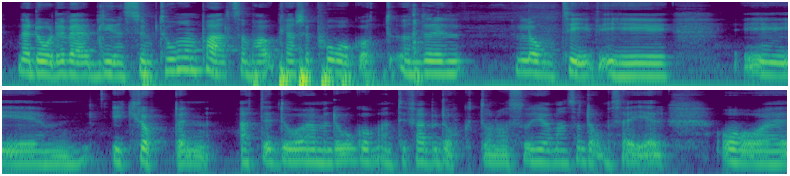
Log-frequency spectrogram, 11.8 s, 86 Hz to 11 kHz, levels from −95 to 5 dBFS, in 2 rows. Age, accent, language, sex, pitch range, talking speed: 40-59, native, Swedish, female, 160-190 Hz, 205 wpm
